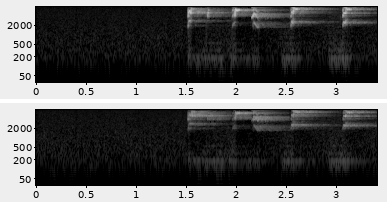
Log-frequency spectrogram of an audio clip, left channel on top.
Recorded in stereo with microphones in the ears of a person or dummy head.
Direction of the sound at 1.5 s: 60° left (ahead or behind).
